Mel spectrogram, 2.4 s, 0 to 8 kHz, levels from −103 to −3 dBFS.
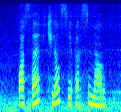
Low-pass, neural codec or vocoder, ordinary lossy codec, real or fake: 7.2 kHz; codec, 16 kHz, 0.8 kbps, ZipCodec; MP3, 64 kbps; fake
